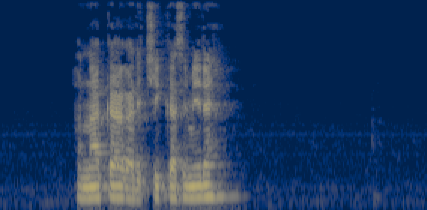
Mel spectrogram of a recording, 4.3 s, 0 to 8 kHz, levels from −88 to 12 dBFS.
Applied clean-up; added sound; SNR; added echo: none; none; none; none.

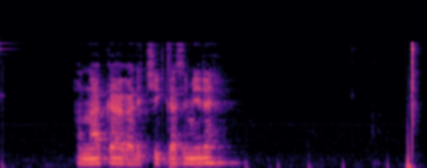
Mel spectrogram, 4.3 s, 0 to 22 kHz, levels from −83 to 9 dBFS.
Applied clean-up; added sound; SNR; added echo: none; Fire; 10 dB; none.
